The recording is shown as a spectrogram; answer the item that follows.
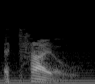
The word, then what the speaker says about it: aiteo: The word ask in the Greek is a little word called aiteo. Aiteo, A-I-T-E-O in the English language. If we what we call transliterated. That means we write in Greek how to pronounce it in English. So, aiteo.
